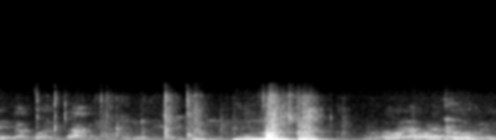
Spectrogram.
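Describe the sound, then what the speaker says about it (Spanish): An indoor door bangs shut with a short, loud thud around mid-clip, surrounded by people talking before and after. "ciérrame la puerta"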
